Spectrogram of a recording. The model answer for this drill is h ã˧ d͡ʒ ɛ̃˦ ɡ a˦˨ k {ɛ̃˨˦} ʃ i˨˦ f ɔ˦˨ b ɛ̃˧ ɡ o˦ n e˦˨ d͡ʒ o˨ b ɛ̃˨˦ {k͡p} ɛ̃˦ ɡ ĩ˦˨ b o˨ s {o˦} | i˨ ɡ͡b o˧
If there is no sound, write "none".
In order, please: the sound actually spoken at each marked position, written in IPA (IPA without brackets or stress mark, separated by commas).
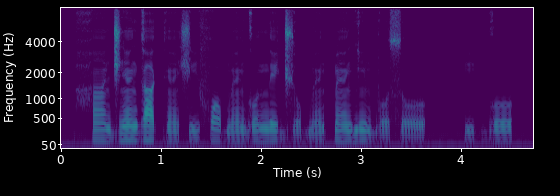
ɛ̃˨, k͡p, o˨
